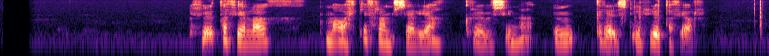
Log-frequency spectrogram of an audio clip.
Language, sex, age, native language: Icelandic, female, 60-69, Icelandic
